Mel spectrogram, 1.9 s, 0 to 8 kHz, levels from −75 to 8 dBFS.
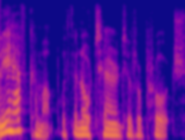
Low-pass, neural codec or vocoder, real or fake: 7.2 kHz; none; real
